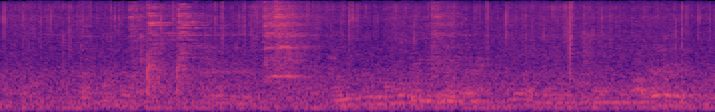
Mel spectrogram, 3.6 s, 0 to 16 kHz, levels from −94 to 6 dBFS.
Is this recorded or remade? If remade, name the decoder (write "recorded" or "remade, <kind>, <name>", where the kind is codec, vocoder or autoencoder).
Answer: recorded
